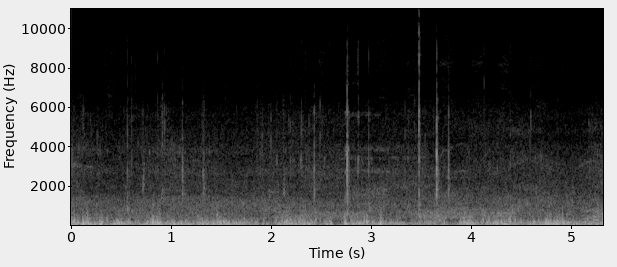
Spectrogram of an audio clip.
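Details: Strong wind buffeting the microphone over water, with a steady low roar and a few faint clicks, and no animal sound heard.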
